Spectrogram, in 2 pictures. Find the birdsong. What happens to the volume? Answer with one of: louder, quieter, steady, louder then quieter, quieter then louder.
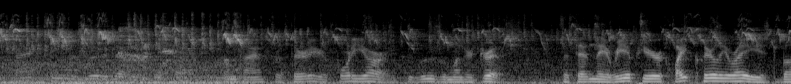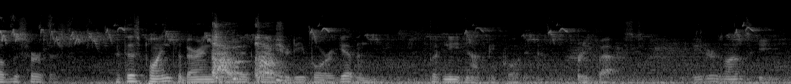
quieter.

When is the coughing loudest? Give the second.
10 s.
